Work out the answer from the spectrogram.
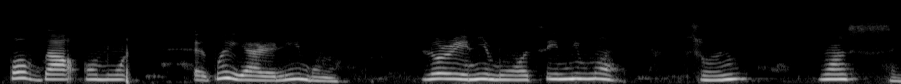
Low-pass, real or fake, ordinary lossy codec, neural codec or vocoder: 7.2 kHz; fake; Opus, 24 kbps; codec, 16 kHz, 4 kbps, X-Codec, HuBERT features, trained on LibriSpeech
